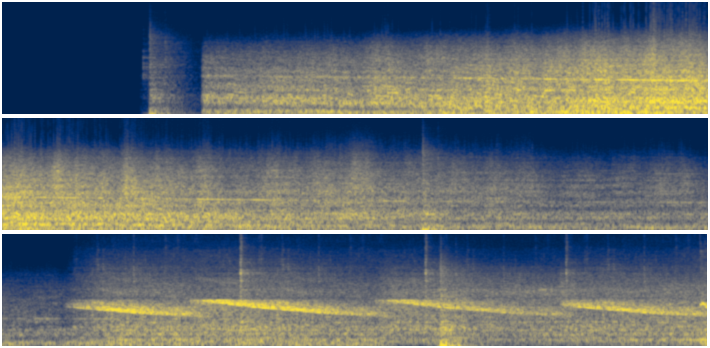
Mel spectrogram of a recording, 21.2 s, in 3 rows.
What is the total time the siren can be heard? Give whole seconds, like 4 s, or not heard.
6 s.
